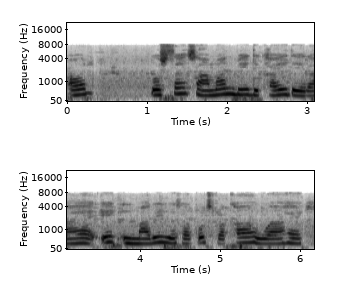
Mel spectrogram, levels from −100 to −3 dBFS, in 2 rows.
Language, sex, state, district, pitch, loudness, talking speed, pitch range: Hindi, female, Uttar Pradesh, Lalitpur, 235 Hz, -14 LUFS, 145 wpm, 220-255 Hz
